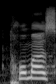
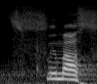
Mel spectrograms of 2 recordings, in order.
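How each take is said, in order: First: The name begins with a plain t sound. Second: The name begins with a th sound. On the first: The speaker calls it right. "토마스 할 때" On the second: The speaker calls it wrong. "이렇게 안 하죠"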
